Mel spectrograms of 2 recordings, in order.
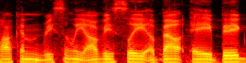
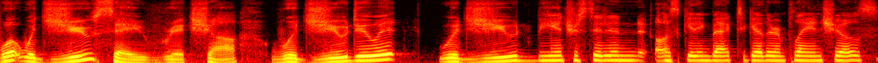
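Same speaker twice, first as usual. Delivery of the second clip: hopeful voice, pitched up higher; 6 semitones higher than usual. Retelling a question she asked the speaker, imitating a friend's voice. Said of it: "Bitch, I don't even sound like that".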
